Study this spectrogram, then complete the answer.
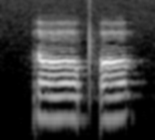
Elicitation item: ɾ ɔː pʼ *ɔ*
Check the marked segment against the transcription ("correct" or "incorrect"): correct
